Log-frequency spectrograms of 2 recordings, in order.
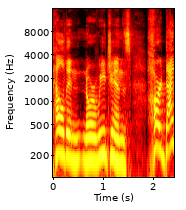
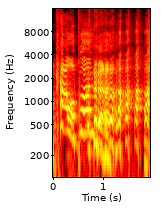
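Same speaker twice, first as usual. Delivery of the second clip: high, slow, laughing surfer cry; cowabunga yell; 9 semitones higher, much slower than usual. Pretend. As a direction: stretch it out like a stunt. Jumping off Everest joke.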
